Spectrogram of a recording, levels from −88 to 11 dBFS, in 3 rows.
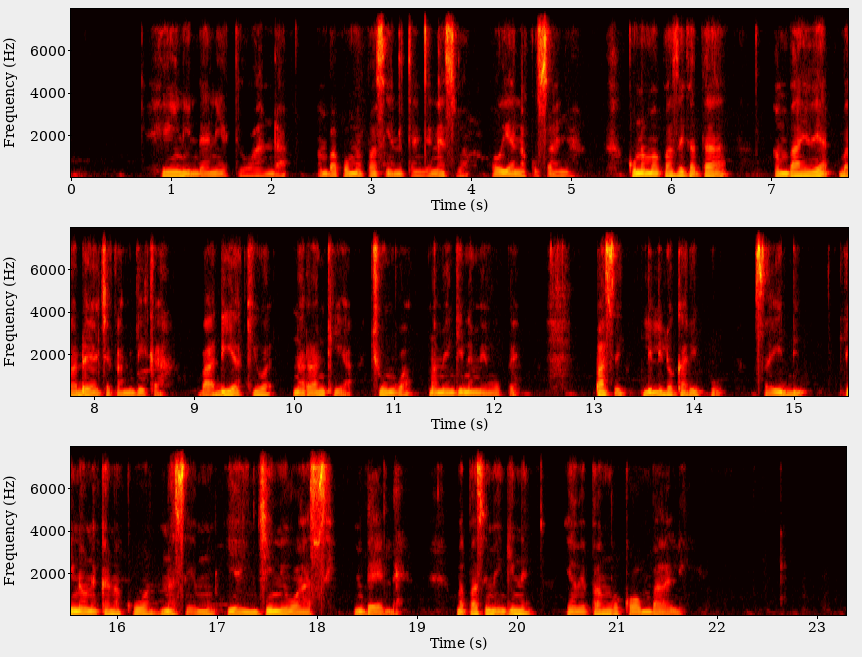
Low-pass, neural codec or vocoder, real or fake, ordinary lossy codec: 7.2 kHz; none; real; Opus, 24 kbps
